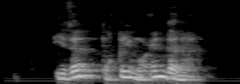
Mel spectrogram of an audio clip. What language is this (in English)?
Arabic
